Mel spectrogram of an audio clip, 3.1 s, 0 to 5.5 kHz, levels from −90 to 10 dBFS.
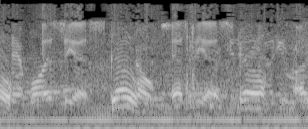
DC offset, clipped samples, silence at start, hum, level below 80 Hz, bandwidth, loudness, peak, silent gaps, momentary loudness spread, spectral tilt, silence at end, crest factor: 3%; under 0.1%; 0 s; none; -44 dBFS; 5.4 kHz; -14 LUFS; -4 dBFS; none; 2 LU; -6.5 dB/octave; 0 s; 12 dB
